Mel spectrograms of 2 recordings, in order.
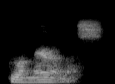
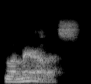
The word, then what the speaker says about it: glomerulus: they're spelled like this, or we pronounce it like this, glomerulus. Okay? So if you're at home and you're not too embarrassed to do this in your own room, say glomerulus, glomerulus.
